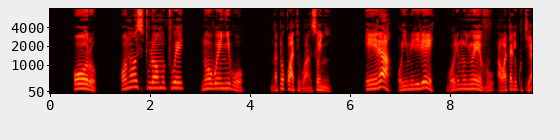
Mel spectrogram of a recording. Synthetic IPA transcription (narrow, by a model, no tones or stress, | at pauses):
o̞ɾo̞ː | no̞ːsi̥tulaomutwe̞ | no̞ːβwe̞ːɲiβwo̞ | ŋɡato̞kwaːtiβwa̰nso̞ɲi | eɾaojimiɾiɾe̞ | ŋɡo̞ːlimuɲwe̞ːvua̰wataliku̥tja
